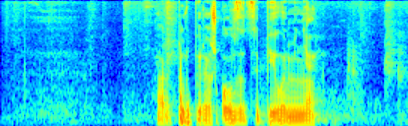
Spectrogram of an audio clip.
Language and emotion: Russian, neutral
